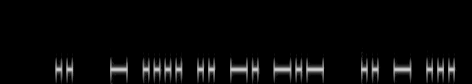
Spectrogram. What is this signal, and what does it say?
Morse code, heard as a keyed tone, about 22 wpm, 700 Hz. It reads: I THINK ITS
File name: practice / 22wpm / Sets of 6 Words - 22wpm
